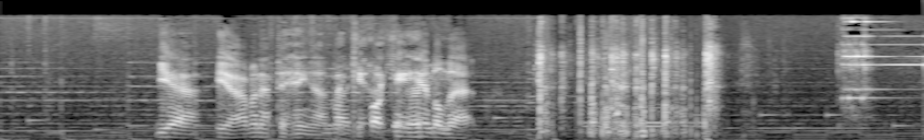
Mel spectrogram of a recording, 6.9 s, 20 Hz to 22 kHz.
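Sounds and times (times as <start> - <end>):
speech: 1.2 - 3.7
clattery rattling noise: 4.0 - 5.5
payphone metallic bell ringing: 6.3 - 6.9.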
